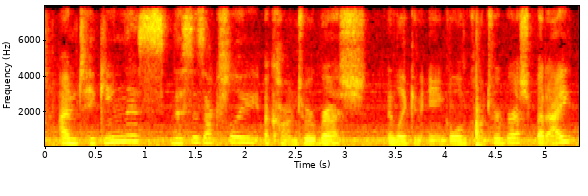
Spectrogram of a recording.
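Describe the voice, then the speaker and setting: Amid noticeable background noise and audible room echo, a woman with a fairly high pitch talks at a moderate pace with lively intonation. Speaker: beauty vlogger. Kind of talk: makeup tutorial. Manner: casual, filler-heavy.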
